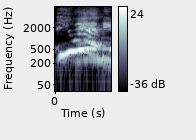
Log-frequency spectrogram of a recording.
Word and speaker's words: Sandy: Sandy rhymes with candy. So it is Sandy. Yeah. Is it Sandy?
